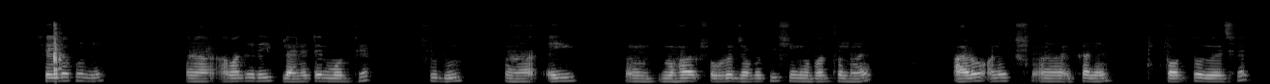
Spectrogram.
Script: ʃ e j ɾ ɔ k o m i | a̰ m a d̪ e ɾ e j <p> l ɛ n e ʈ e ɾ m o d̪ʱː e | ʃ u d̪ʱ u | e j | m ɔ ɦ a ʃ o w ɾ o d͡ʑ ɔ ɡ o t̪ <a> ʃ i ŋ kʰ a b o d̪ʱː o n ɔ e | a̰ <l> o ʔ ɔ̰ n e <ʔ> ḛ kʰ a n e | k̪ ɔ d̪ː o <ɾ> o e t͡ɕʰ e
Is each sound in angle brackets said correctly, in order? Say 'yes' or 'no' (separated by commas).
yes, no, no, no, yes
